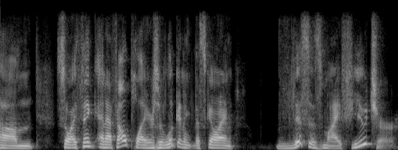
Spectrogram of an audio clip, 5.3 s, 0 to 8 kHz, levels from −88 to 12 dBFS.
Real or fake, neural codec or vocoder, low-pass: real; none; 7.2 kHz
